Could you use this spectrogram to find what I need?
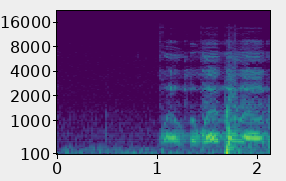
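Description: A toy plays a tinny electronic tune.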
